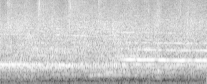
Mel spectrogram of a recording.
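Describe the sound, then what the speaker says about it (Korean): A large political rally audience rises in a standing ovation, with sustained dense clapping and crowd noise filling the hall evenly throughout. "다 일어나서 기립박수 다 일어나서 누가 안 일어섰냐 보자. 다 기립박수 박수."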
